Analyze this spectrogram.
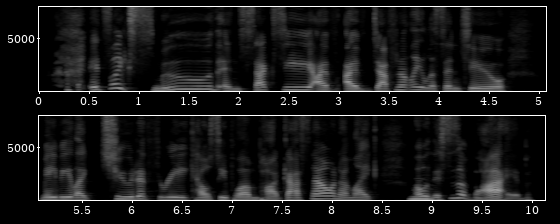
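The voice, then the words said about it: Slightly raspy voice. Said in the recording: “I admittedly am a little raspy”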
